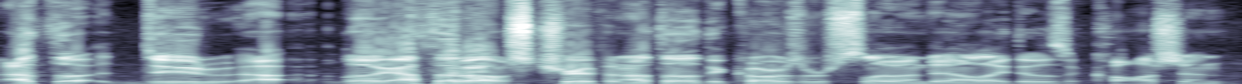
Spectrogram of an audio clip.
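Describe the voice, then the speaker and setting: A man's voice: medium pitch, steady tone, a little fast. A young man with a Southern US accent giving casual, chatty live commentary on a car race, with loose slang. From American South. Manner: chatty, loose, laughs often, says dude and like.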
